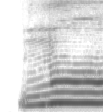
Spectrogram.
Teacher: you are giving temporary sukun on noon. This temporary sukun has turned this two counts long vowel into four. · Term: madarat al-sukun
